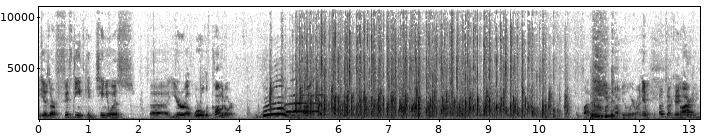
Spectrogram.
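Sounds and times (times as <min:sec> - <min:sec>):
speech: 0:00.0 - 0:05.6, 0:10.9 - 0:13.2
audience clapping: 0:04.6 - 0:10.8.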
